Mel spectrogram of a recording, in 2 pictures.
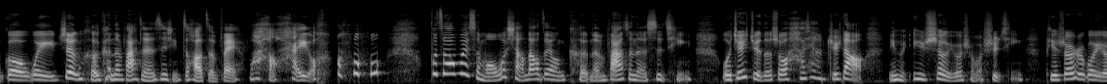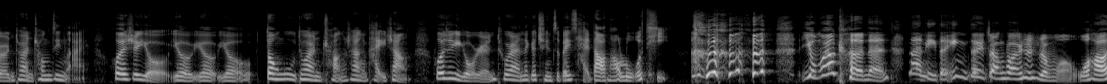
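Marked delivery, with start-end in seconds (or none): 3.2-4.2 squealing gleeful laugh; high giggle. Real, not acted. 18.0-19.0 shrieking burst of laughter; loud high laugh. Real, not acted. Laughing at the idea.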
